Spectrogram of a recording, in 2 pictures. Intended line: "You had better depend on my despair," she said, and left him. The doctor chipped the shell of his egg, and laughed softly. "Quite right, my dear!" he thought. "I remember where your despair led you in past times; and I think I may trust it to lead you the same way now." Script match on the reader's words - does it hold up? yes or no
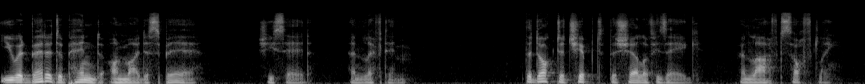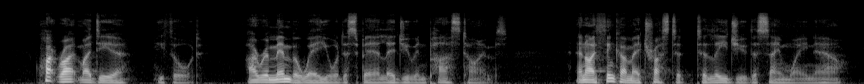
yes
